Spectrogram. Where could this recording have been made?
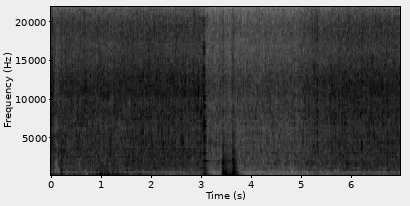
in a kitchen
